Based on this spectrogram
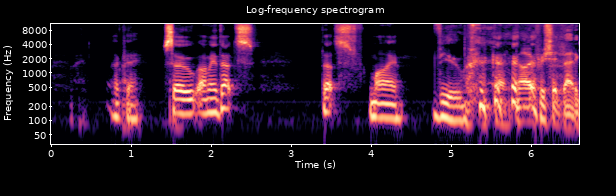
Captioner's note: laughs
